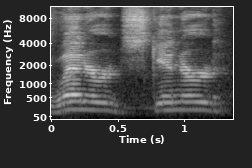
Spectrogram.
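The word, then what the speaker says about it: Lynyrd Skynyrd: It's pronounced Leonard Skinnerd.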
